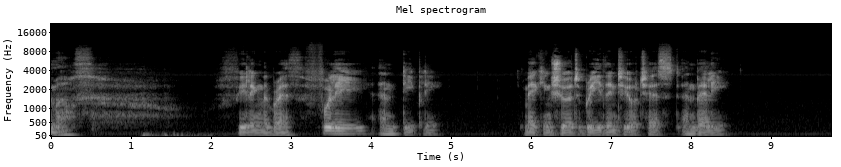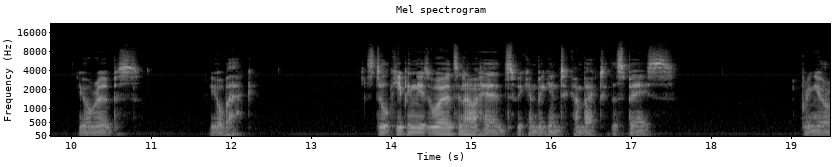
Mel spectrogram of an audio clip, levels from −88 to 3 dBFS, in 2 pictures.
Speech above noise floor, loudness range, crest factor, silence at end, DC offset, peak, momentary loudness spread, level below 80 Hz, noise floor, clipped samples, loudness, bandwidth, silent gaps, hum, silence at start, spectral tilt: 39 dB; 8 LU; 28 dB; 0 s; under 0.1%; -10 dBFS; 17 LU; -60 dBFS; -74 dBFS; under 0.1%; -33 LUFS; 12 kHz; none; none; 0 s; -2.5 dB/octave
